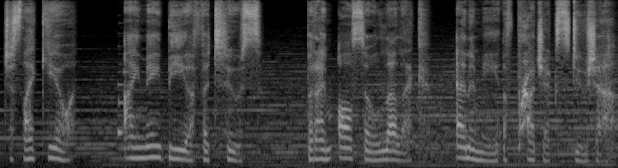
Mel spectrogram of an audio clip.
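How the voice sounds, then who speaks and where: Woman playing rebel insider agent, mid-pitched, composed, purposeful, game cutscene, faint music underneath. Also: close to an everyday voice. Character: resolute young female agent, rebel against her own organization. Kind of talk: video game cutscene acting.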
